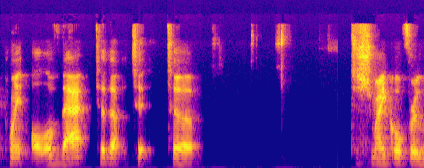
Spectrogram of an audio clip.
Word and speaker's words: Schmeichel: May have pronounced the name wrong. – Schmeichel.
